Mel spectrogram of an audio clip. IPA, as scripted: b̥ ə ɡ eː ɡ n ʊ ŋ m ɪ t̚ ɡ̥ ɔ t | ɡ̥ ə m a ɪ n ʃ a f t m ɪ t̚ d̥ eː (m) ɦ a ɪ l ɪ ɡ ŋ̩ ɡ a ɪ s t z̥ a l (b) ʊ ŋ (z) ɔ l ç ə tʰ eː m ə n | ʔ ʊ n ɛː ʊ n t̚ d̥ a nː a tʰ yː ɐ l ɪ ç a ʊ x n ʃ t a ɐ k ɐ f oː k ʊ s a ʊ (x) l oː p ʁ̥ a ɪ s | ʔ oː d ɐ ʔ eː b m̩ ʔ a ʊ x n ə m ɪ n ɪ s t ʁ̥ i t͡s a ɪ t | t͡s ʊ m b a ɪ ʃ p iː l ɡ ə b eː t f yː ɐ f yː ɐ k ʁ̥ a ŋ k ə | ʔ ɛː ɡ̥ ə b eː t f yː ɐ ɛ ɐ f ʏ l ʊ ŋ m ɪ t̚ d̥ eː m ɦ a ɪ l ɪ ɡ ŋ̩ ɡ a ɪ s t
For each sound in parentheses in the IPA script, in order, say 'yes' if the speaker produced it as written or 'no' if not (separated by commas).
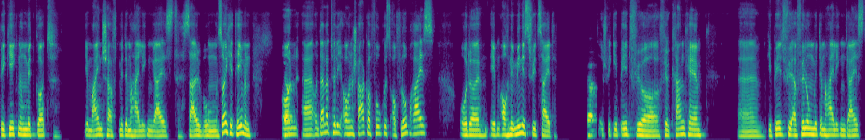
yes, yes, yes, no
